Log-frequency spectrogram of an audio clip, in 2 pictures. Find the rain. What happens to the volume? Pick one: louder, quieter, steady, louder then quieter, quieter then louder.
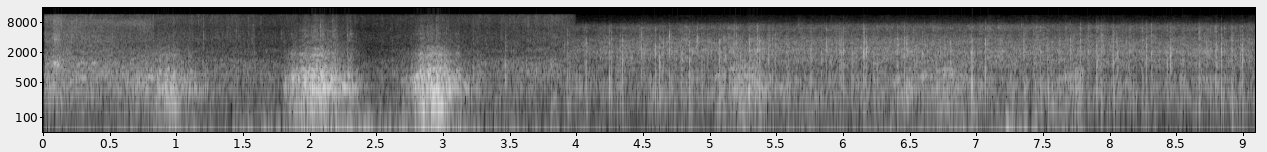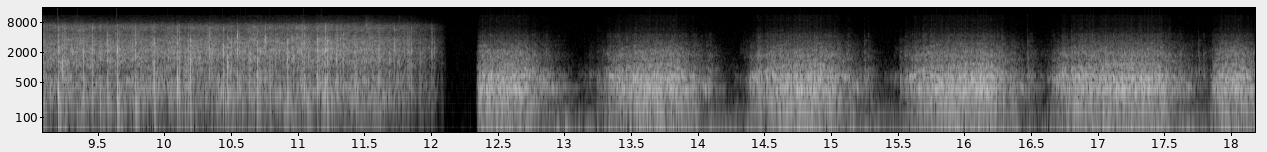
louder.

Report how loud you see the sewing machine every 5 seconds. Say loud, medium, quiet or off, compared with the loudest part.
loud, medium, medium, medium.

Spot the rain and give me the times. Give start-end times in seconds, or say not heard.
0.0-12.1.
